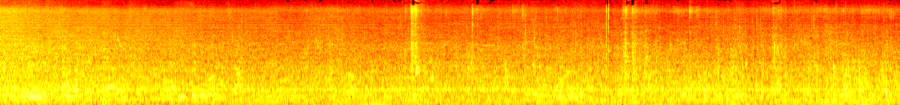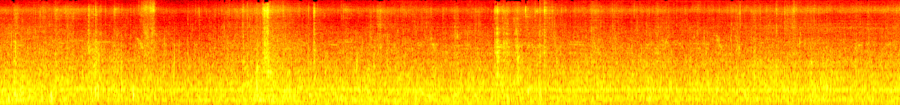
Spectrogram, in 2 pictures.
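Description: Cable wakeboard tow system running, a constant thin whine over wind and water noise, with a few short sharp clicks.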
